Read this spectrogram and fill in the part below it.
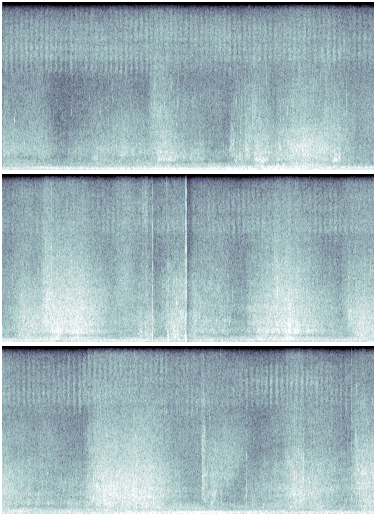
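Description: Small waves wash gently onto a sandy shore in slow surges.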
